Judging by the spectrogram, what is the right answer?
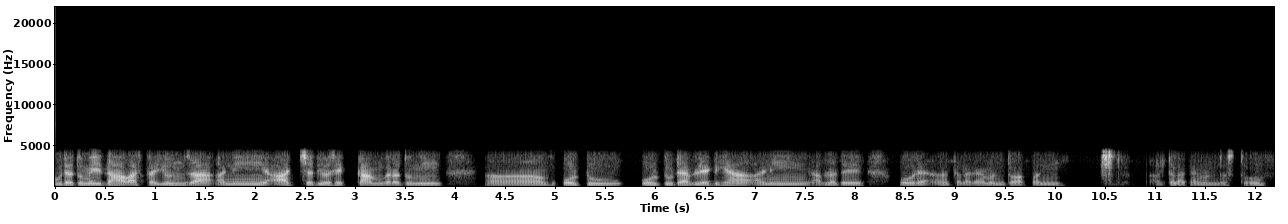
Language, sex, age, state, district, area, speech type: Marathi, male, 18-30, Maharashtra, Wardha, rural, conversation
